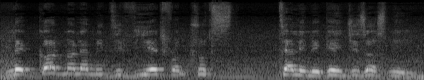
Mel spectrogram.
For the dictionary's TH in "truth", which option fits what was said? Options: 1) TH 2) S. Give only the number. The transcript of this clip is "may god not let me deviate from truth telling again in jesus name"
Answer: 2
